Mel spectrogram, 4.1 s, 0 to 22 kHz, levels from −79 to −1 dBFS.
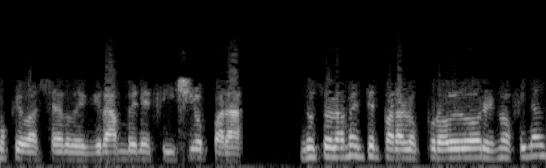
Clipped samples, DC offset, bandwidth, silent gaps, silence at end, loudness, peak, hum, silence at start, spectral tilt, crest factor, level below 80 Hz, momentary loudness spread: under 0.1%; under 0.1%; 8 kHz; none; 0 s; -25 LUFS; -12 dBFS; none; 0 s; -6.5 dB/octave; 14 dB; -66 dBFS; 6 LU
